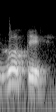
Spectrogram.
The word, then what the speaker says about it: Gotte: saludo para todos ustedes tu apellido es gote o got Cómo debemos pronunciarlo como dijiste la primera vez gote porque tampoco Nosotros sabemos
